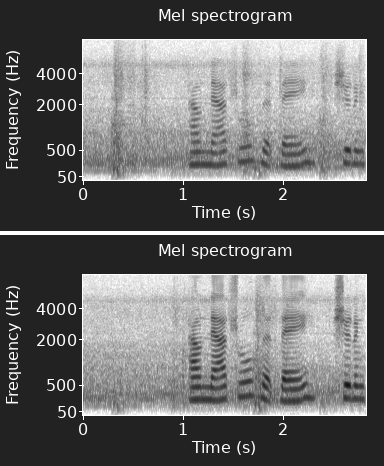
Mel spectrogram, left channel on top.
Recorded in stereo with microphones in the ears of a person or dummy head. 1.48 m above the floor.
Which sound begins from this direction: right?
A woman speaking, at 1.1 s.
